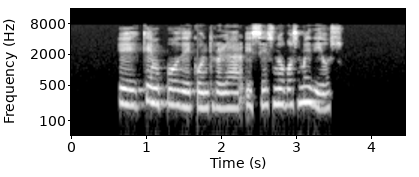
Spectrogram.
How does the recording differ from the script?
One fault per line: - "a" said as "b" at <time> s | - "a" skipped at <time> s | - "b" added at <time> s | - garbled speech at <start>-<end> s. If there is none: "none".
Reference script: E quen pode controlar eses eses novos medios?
- "eses" skipped at 2.7 s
